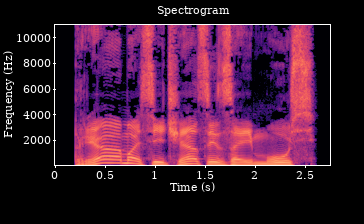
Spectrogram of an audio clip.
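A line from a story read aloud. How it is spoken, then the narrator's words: Big man's deep bass. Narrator (Russian): пробасил здоровяк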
